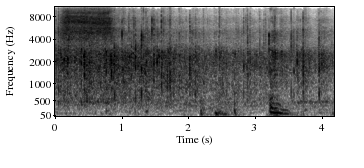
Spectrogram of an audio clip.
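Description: Steady audience applause, a dense crackle of many hands clapping that stays fairly loud throughout, with a brief voice and a few cheers rising under it toward the end.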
